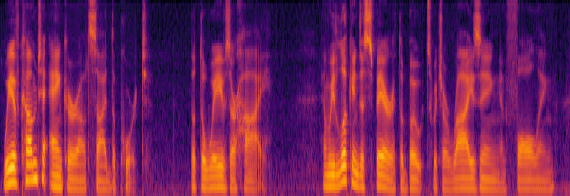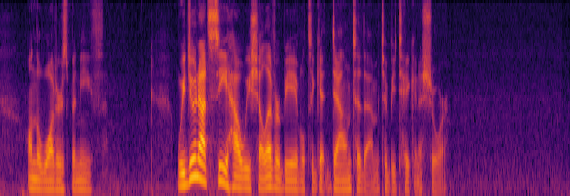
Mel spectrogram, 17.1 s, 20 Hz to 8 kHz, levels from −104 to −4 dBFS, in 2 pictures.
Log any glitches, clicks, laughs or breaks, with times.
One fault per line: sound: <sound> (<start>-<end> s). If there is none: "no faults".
no faults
